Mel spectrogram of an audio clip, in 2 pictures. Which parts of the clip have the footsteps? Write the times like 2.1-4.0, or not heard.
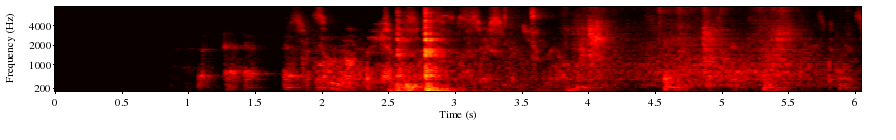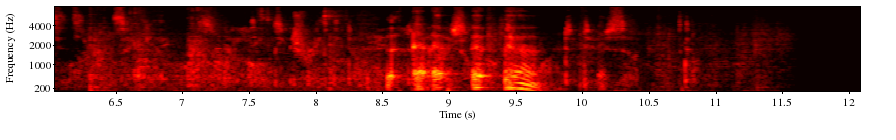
3.8-11.6.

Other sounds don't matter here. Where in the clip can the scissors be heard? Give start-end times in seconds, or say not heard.
2.5-3.6, 6.5-8.4.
